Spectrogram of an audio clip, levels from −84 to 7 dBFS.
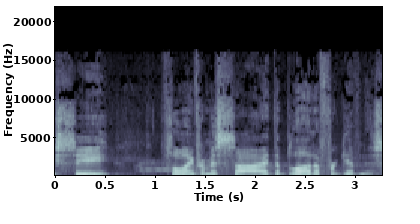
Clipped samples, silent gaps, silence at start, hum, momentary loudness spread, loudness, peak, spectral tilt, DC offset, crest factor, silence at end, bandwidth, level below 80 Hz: under 0.1%; none; 0 s; none; 10 LU; -16 LUFS; -2 dBFS; -3.5 dB/octave; under 0.1%; 16 dB; 0 s; 16.5 kHz; -58 dBFS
